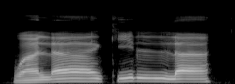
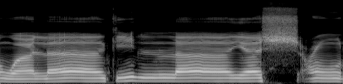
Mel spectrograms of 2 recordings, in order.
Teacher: Nanti di sini ada nun mati bertemu dengan lam, idgham bila gunnah atau bi ghairi gunnah. Jadi dari kaf langsung ke lam bertasydid.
